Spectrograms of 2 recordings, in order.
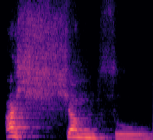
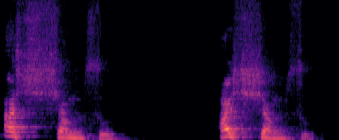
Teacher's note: when I attach al to that, I am not pronouncing lam.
